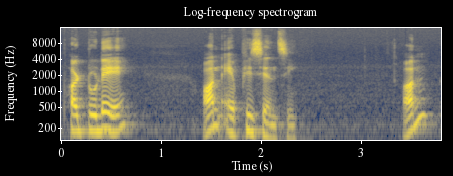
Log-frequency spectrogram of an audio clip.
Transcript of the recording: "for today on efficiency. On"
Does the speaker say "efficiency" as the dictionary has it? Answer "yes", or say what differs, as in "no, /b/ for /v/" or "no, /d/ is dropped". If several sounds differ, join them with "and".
no, /p/ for /f/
